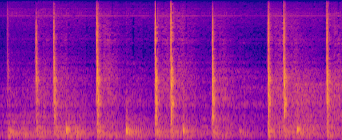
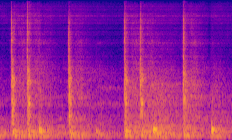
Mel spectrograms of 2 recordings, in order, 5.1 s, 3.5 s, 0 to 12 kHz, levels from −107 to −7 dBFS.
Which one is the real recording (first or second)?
first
